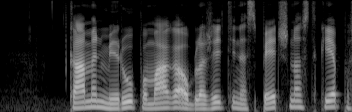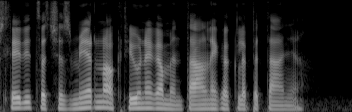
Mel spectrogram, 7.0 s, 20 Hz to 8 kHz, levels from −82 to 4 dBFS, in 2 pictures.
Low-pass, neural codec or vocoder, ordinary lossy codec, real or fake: none; none; none; real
